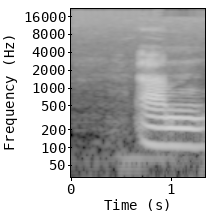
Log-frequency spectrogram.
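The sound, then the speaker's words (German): A voice imitates the creaky, wrenching sound of a chicken wing joint being twisted apart, like pulling off a drumstick while eating: one loud, strained drawn-out vocal noise lasting under a second, after a quiet start. “als würde etwas wie wenn man einem Hühnchen den Flügel so rausdreht, also so den die Keule beim Essen.”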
